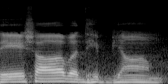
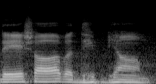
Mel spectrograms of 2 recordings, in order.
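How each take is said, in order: The two takes are said the same way.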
